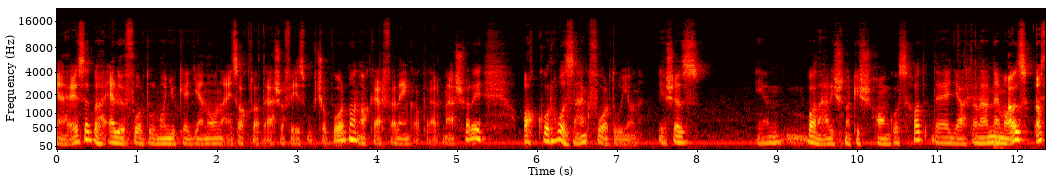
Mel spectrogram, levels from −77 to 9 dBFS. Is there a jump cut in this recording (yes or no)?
no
